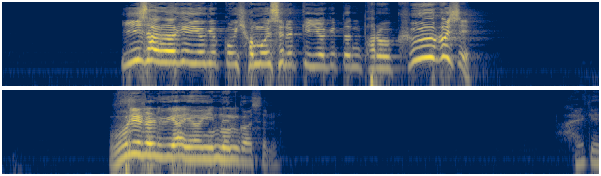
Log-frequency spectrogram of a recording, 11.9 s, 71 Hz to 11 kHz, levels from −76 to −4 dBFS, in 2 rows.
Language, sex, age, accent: Korean, male, 40-59, native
